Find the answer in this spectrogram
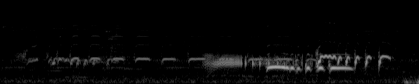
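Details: Zebra dove singing vigorously, a song said to set other zebra doves singing along: a run of short cooing notes near one pitch, then a louder low drawn-out whistle and a quick rolling trill.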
